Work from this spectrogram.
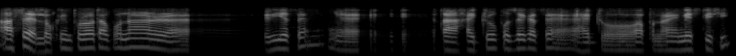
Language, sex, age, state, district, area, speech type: Assamese, male, 30-45, Assam, Lakhimpur, urban, conversation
